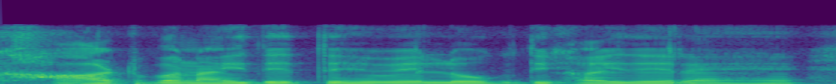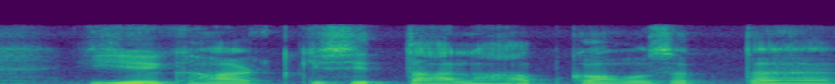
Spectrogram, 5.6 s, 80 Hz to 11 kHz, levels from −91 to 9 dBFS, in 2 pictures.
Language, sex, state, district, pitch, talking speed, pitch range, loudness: Hindi, male, Bihar, Patna, 120 Hz, 185 wpm, 115-125 Hz, -19 LUFS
